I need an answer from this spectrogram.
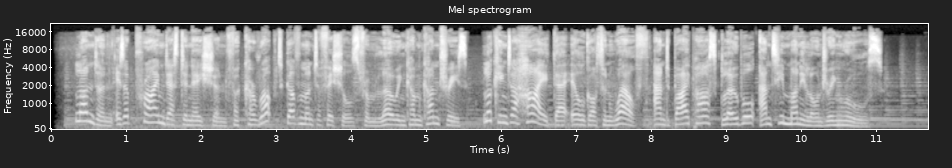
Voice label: Dramatic, authoritative, serious. Video narration, English NEUTRAL; Video narration "The Kleptocracy Problem"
